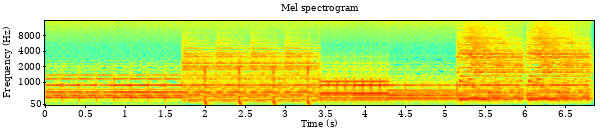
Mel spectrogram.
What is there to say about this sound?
Bend Upwards (140 bpm)
Tape music, created in early 2011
